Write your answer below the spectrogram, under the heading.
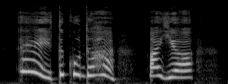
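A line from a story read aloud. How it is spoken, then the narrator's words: Squeaky, female. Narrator (Russian): пискнула подруга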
